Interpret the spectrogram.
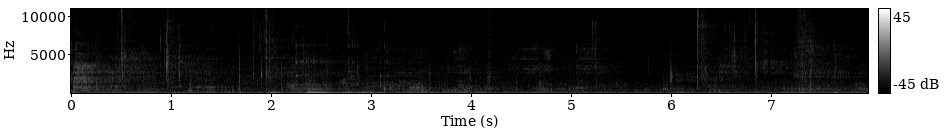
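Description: Close-miked chewing of boneless chicken feet and rice: wet mouth clicks and smacks. A loud low thump comes about two and a half seconds in.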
